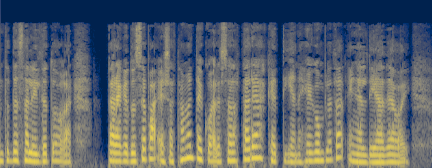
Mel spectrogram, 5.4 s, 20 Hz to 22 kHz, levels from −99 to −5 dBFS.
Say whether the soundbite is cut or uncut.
uncut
